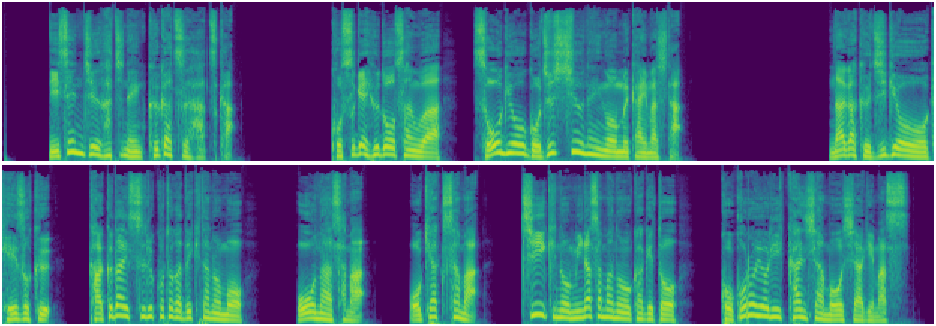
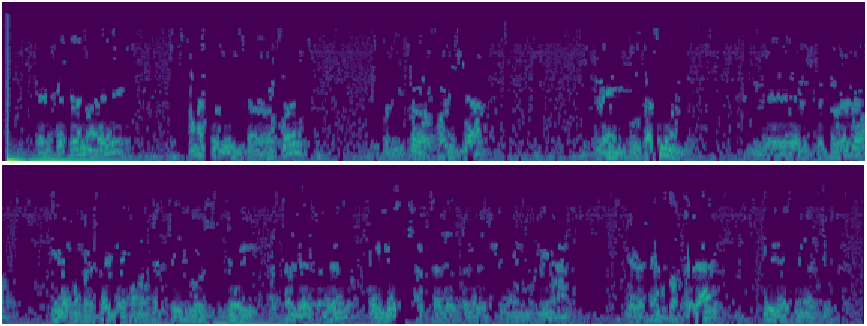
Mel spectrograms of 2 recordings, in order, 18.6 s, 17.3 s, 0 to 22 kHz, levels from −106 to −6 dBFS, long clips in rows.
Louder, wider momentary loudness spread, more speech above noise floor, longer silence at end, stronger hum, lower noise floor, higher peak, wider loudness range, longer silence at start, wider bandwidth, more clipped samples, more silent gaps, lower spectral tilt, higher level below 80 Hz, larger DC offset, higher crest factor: first, -19 LUFS vs -55 LUFS; second, 7 LU vs 12 LU; first, over 71 dB vs 19 dB; about the same, 0.3 s vs 0.35 s; neither; first, under -90 dBFS vs -73 dBFS; first, -4 dBFS vs -22 dBFS; about the same, 3 LU vs 3 LU; first, 0.45 s vs 0.05 s; first, 19.5 kHz vs 11 kHz; neither; first, 2.48-3.29 s, 4.57-4.72 s, 6.94-8.27 s, 9.96-10.19 s, 11.92-12.26 s, 13.11-13.39 s, 14.24-14.51 s, 16.25-16.51 s vs 1.81-1.85 s, 2.04-2.09 s, 12.61-12.66 s; second, -4.5 dB/octave vs -6.5 dB/octave; first, -46 dBFS vs -60 dBFS; neither; second, 16 dB vs 26 dB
